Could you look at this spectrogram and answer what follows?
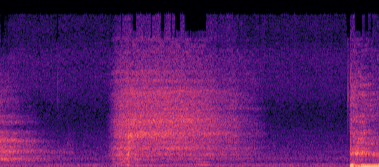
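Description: A single slow, deep breath, drawn close to the microphone, forms a long airy rush lasting over a second, then eases into quiet before a short sharp noise cuts in at the end.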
